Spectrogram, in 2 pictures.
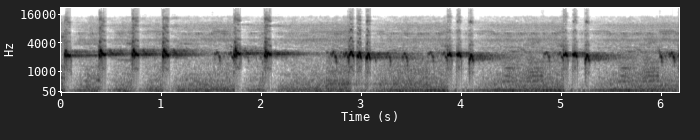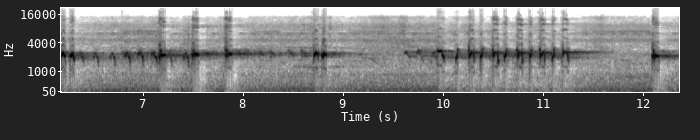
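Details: Yellow-vented bulbul in long rapid 'ropel panjang' song, natural-sounding recording for luring other bulbuls: clusters of quick bright chirps repeated over several seconds, building to a dense trill near the end.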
